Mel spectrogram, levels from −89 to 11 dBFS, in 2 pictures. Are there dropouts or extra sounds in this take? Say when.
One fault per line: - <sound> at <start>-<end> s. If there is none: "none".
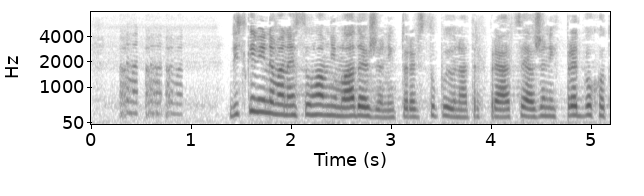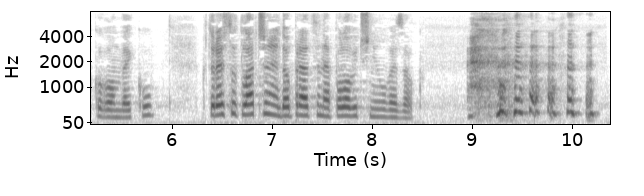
- laugh at 0.3-0.9 s
- laugh at 8.9-10.3 s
